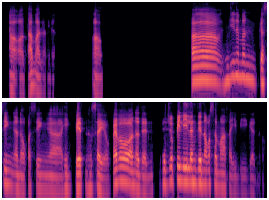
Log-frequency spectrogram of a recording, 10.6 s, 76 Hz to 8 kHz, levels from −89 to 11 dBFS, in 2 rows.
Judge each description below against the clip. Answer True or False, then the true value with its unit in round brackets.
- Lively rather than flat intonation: True (7.0 semitones)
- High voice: False (140 Hz)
